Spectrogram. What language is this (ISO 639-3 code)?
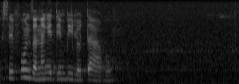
ssw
